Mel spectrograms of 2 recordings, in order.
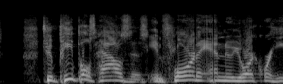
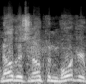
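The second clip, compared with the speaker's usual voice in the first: ordinary delivery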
